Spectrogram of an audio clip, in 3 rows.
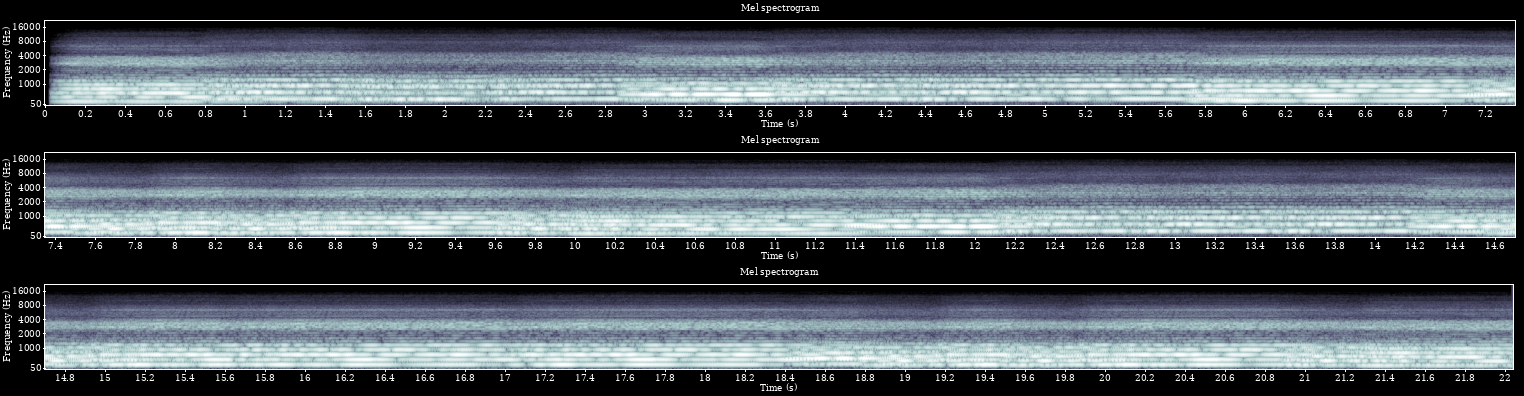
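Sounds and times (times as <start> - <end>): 
female choir altos singing: 0.0 - 22.0.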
